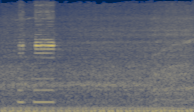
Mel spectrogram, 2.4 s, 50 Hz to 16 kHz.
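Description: Honda Shadow 750 V-twin motorcycle engine idling with a low, pulsing rumble. Under a second in, a vehicle horn gives two short beeps.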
